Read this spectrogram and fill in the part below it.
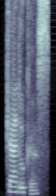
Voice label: "caducous", Indian

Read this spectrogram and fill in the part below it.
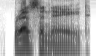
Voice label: "resonate", American

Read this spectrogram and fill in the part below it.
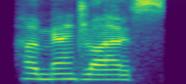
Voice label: "hamadryas", Indian

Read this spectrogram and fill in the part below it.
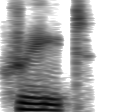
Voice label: "krait", Indian

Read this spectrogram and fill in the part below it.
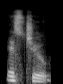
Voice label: "eschew", Indian

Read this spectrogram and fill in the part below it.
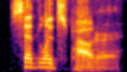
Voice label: "Seidlitz powder", American

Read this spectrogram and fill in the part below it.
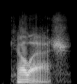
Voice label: "calash", American

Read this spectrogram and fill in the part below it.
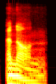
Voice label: "anon", British

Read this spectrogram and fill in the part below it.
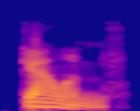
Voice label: "galumph", American

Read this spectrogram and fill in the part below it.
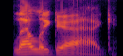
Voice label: "lallygag", American

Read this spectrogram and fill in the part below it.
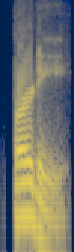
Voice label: "birdie", American

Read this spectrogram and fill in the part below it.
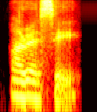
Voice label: "RSA", Indian

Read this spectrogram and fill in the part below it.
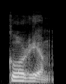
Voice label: "corium", Indian

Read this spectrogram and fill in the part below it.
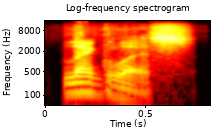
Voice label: "legless", American

